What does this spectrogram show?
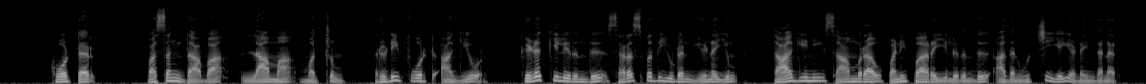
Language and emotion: Tamil, neutral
